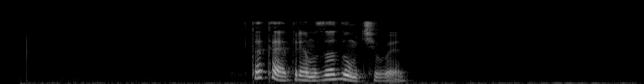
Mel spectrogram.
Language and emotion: Russian, positive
